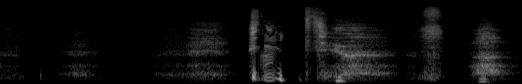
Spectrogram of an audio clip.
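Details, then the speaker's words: Adult sneezing in a sound-treated room, with a burning feeling at the roof of the mouth; several breathy build-up inhalations, then loud, fierce, quick sneeze bursts. "It's the burn I can feel at the roof of my mouth. It's really weird. That was fierce and quick."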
